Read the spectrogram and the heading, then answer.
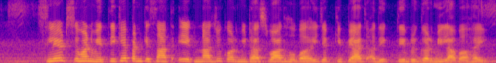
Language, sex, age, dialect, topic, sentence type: Magahi, male, 25-30, Western, agriculture, statement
